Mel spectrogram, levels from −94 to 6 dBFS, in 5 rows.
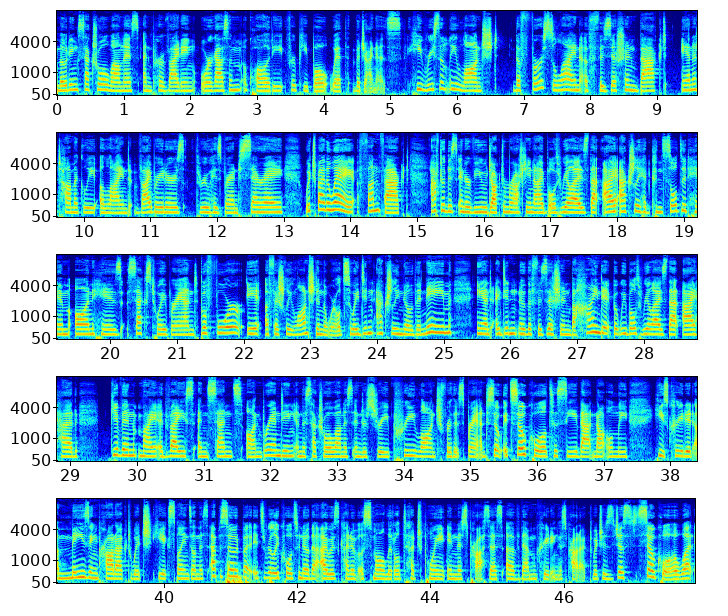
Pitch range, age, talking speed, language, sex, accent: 195-230 Hz, 20-39, 185 wpm, English, female, American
